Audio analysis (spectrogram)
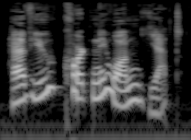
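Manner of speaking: high, loud, slow icy demand. A narrator's reading. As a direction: press the question coldly and slowly. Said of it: "in an icy voice".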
